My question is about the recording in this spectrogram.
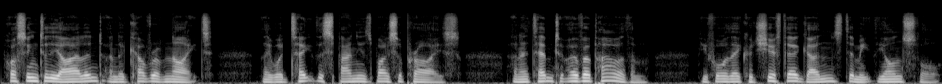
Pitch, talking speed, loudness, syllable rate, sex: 125 Hz, 190 wpm, -18 LUFS, 5.6 syllables/s, male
